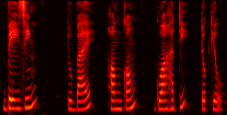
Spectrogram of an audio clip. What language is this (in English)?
Assamese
